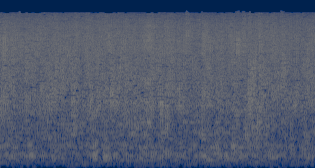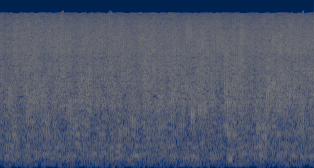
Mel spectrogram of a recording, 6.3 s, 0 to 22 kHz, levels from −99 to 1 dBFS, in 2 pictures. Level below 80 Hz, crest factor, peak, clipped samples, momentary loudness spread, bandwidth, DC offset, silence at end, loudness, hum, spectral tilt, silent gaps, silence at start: -88 dBFS; 20 dB; -22 dBFS; under 0.1%; 1 LU; 16.5 kHz; under 0.1%; 0 s; -38 LUFS; none; 2.5 dB/octave; none; 0 s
